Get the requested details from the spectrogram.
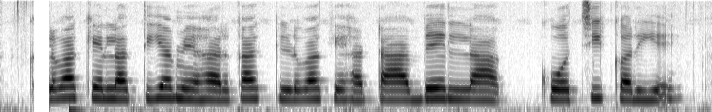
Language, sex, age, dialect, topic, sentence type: Magahi, female, 46-50, Central/Standard, agriculture, question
